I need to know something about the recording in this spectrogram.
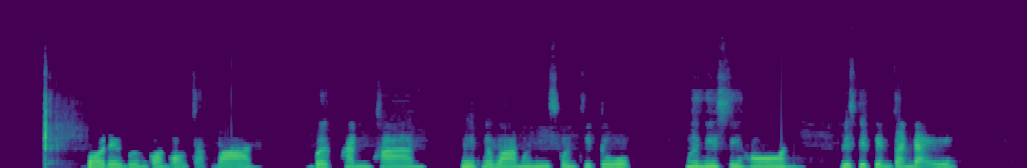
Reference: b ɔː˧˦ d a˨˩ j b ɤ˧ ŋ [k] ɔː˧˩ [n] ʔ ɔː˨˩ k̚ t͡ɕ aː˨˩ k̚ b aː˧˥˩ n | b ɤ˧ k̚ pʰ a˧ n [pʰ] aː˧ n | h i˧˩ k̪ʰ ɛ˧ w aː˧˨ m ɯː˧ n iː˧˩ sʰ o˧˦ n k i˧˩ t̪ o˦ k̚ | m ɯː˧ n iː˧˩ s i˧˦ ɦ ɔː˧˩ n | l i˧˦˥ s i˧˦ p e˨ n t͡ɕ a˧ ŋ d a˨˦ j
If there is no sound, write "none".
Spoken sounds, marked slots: k, n, pʰ

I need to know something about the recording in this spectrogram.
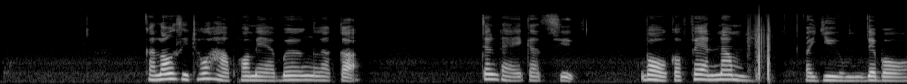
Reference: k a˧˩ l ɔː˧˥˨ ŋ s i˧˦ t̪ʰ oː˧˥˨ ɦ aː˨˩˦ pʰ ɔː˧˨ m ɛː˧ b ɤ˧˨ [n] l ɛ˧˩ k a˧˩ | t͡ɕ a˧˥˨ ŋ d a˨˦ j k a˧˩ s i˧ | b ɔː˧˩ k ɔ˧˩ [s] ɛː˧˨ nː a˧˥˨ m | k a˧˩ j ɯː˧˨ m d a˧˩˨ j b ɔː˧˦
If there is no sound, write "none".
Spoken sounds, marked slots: ŋ, f

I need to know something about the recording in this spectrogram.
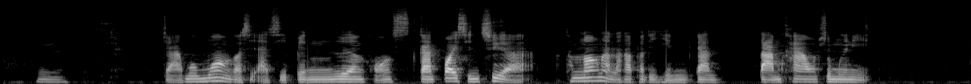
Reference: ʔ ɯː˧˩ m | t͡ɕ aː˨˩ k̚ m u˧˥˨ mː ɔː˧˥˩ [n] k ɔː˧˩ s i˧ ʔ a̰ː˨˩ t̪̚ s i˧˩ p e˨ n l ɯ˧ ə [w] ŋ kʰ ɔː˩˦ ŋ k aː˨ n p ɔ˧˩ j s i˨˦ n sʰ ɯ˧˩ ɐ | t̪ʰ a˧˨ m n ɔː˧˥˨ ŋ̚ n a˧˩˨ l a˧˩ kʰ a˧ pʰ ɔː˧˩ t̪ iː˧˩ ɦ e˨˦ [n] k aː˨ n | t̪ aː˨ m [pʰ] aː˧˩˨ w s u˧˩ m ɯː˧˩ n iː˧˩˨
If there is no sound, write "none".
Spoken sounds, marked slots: ŋ, none, n, kʰ

